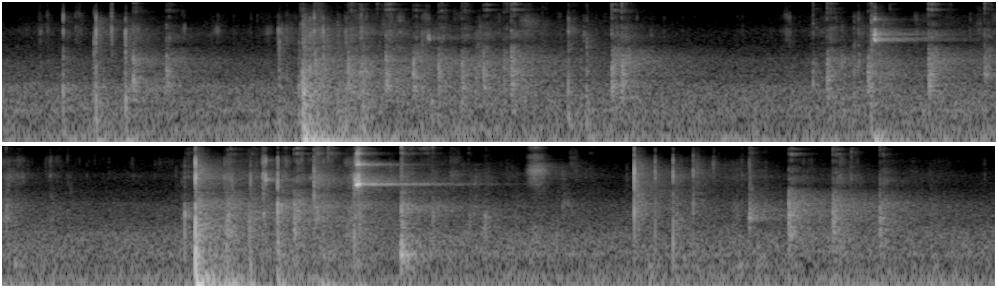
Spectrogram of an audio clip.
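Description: A ping-pong ball clicks back and forth between paddles and the table.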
